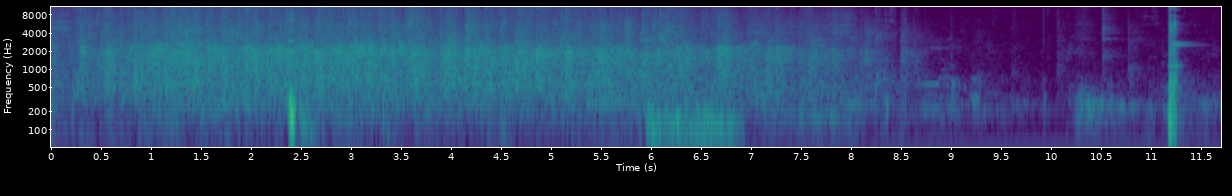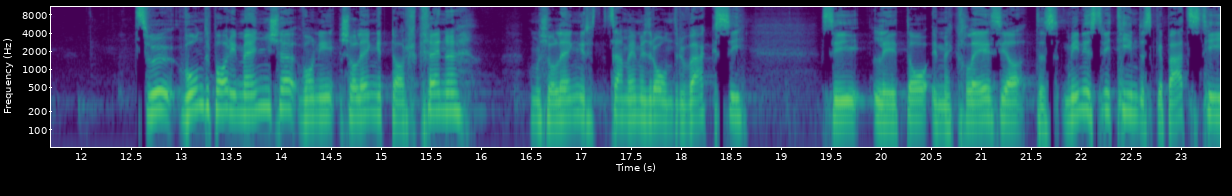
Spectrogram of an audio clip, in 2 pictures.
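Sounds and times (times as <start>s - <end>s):
audience applause: 0.0s - 8.8s
speech: 12.6s - 23.3s.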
